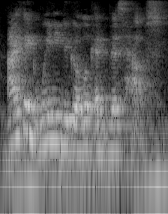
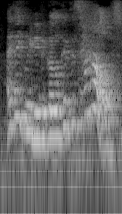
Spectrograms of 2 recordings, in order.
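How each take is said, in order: First: The pitch falls at the end. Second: The pitch rises at the end. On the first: The speaker sounds confident in the statement. The speaker calls it right. "a downswing" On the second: The speaker sounds unsure or as if asking a question. The speaker calls it wrong. "sounds like you're lacking confidence or you're asking a question"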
